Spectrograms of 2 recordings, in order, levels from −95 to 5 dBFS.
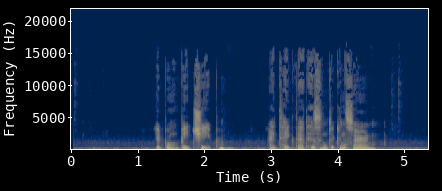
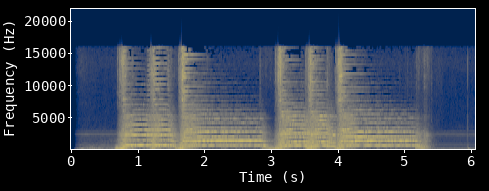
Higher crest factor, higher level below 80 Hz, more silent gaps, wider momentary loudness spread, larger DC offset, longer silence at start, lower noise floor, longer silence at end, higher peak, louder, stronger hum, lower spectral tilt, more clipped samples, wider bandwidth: about the same, 22 dB vs 20 dB; first, -32 dBFS vs -52 dBFS; neither; first, 11 LU vs 7 LU; neither; about the same, 0.25 s vs 0.15 s; second, -50 dBFS vs -54 dBFS; about the same, 0.15 s vs 0.1 s; second, -6 dBFS vs -2 dBFS; second, -31 LUFS vs -19 LUFS; neither; first, -5.5 dB/octave vs -2 dB/octave; neither; second, 14.5 kHz vs 17 kHz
